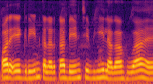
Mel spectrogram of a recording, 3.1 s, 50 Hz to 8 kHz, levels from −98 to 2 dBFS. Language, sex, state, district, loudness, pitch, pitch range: Hindi, female, Jharkhand, Ranchi, -15 LUFS, 200 Hz, 190-205 Hz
